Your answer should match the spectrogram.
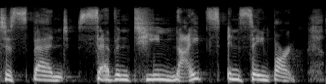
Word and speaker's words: St. Bart's: It is St. Bart's. It's how it's said. Like, Bart. Bart Simpson. St. Bart's.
